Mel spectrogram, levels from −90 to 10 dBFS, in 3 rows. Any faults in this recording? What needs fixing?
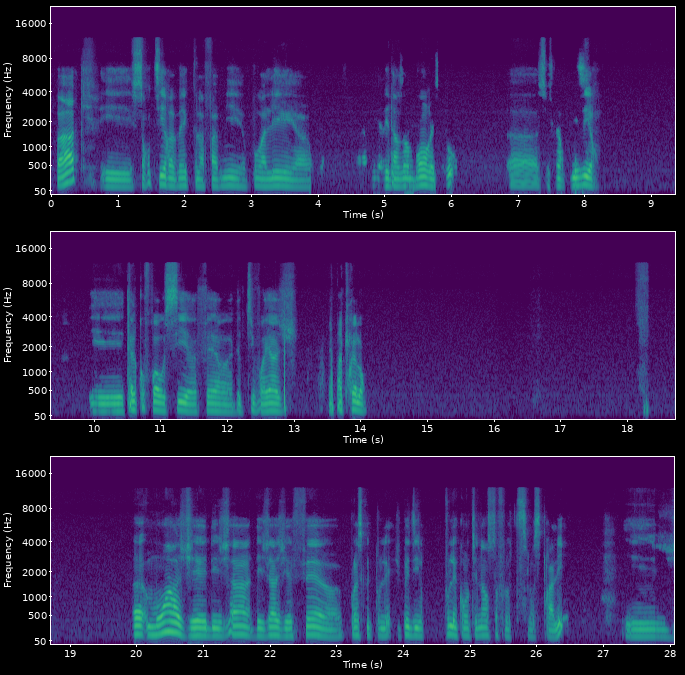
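Speech suppressed in double talk appears six times: 3.91–3.95 s, 4.35–6.08 s, 6.8–6.89 s, 7.31–8.0 s, 16.51–16.58 s and 26.85–27.04 s. The speech sinks by about 15 to 30 dB, deepest in the long 4.35–6.08 s stretch, then recovers. This is likely an echo canceller that, with both ends talking at once, couldn't tell near speech from loudspeaker echo and turned everything down. Unlike a network dropout, the level dips rather than cutting to silence or glitching. To prevent it, use a canceller with proper double-talk detection.

The other side's voice leaking through is heard once, at 4.03–4.11 s: a faint second voice about 25 dB below the main speech. This is likely residual loudspeaker pickup that the echo canceller failed to remove from the microphone. Unlike room reverberation, it is a separate voice, not a tail on the main speech. To prevent it, lower the loudspeaker volume or switch to a headset.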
